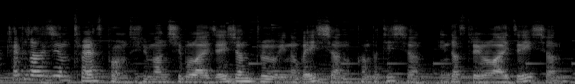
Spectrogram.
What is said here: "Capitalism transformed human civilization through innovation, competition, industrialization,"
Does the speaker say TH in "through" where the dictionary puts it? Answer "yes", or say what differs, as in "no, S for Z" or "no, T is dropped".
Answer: no, T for TH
